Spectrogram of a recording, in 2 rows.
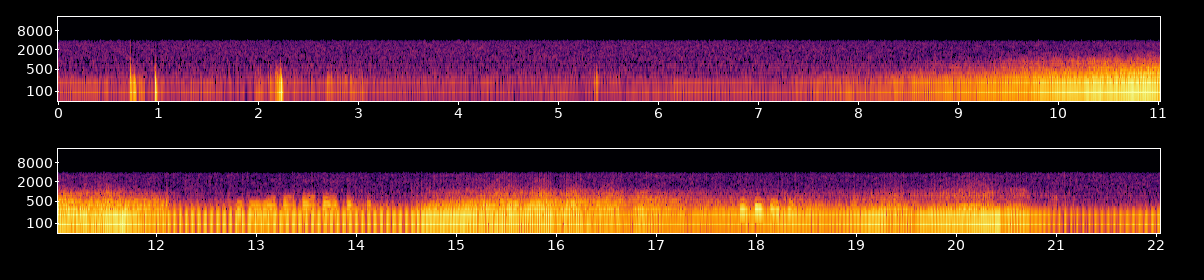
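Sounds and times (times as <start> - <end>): car engine revving hard: 7.8 - 12.3, 14.6 - 21.2.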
